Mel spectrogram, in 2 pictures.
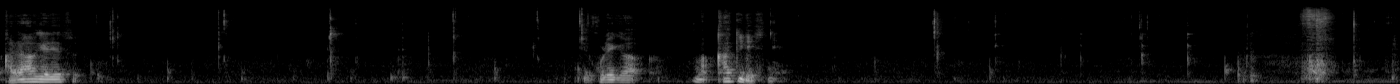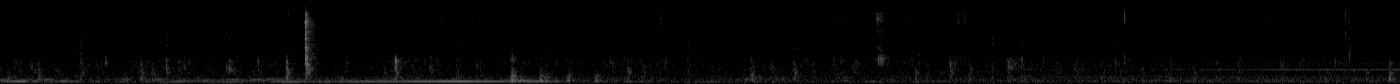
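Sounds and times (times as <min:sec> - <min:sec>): chewing fried food: 0:00.8 - 0:06.0, 0:08.0 - 0:12.4, 0:13.1 - 0:28.0
loud crunching bite: 0:22.6 - 0:23.8.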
